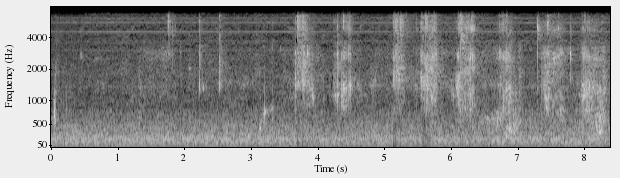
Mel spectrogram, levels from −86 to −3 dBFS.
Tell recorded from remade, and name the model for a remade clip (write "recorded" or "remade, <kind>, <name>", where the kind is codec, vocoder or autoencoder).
recorded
